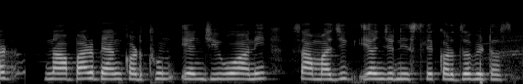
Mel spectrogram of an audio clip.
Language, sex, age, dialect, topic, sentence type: Marathi, female, 56-60, Northern Konkan, banking, statement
